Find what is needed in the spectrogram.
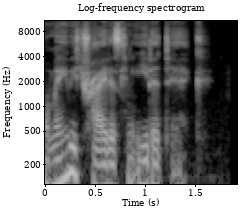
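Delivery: hushed under the breath. Voicing Hayden's line with the voice lowered really low. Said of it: "lowers their voice really low".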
